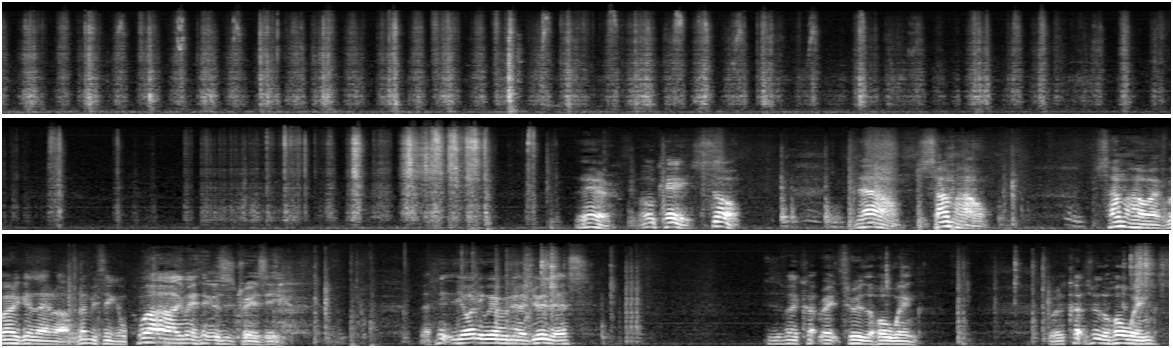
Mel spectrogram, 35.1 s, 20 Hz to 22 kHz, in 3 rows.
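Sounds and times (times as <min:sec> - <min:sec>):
knife sawing through foam: 0:00.0 - 0:12.4.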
